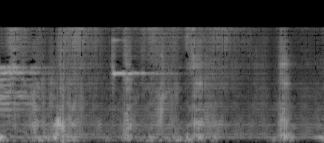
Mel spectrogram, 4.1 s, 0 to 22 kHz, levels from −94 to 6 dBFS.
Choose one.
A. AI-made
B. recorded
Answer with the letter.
A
